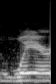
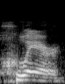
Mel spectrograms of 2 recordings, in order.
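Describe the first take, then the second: First: The word starts with a plain w sound. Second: The word starts with a breathy h before w. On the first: This is the modern pronunciation. "But now it's where" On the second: This is the old pronunciation. "it did used to be where"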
